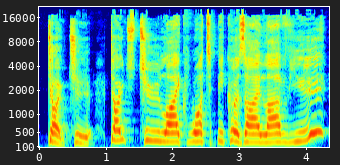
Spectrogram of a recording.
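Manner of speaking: high, loud, slow puzzled reading of garbled words; scammer voice. Acted. Reading out the scammer's garbled message, slow mock-dramatic voice. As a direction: stretch out the muddled message theatrically. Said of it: "that was really weirdly hard to read".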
